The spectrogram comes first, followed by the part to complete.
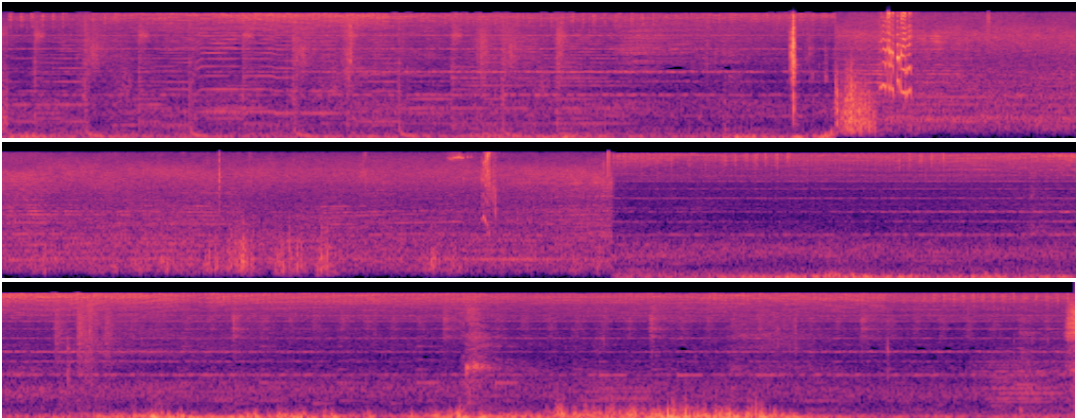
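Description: Background music with steady sustained tones, over low wind rumble on the microphone that cuts out for a few seconds and then grows loud in the second half.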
